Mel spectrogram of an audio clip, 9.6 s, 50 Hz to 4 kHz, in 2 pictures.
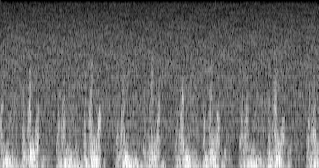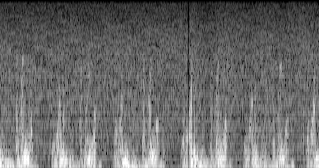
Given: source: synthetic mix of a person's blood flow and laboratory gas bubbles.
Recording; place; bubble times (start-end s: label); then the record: Doppler ultrasound of blood flow; precordium
no bubbles
From the record:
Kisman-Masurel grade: 000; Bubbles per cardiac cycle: 0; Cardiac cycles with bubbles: 0%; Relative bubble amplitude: no bubbles discernible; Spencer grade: 0 (complete lack of bubble signals)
